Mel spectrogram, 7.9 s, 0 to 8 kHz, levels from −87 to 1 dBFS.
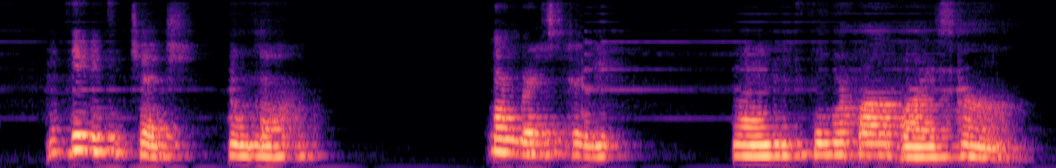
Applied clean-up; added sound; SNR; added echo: neural mask model DeepFilterNet 3.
